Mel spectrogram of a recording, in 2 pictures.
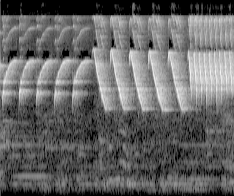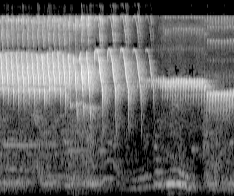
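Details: Canary song used as training material for birds that won't sing: clear down-slurred whistles repeated in sets, then a fast rattling trill, more slurred notes and a steady high tone at the end.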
